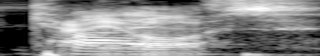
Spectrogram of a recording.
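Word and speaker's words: Kaius: it the cows? Yeah. Is that how you say it? It's chaos. Chaos.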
